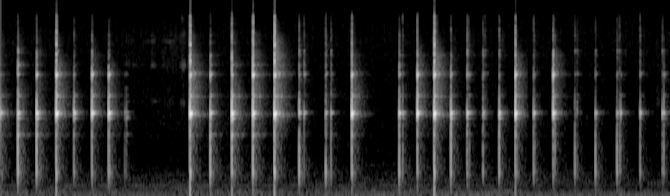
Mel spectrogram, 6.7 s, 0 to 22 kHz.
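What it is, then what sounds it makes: Plaster dig block knocked with a mallet. A square, solid plaster gemstone dig block with a stone-texture top, lying on a towel and held steady by hand, is knocked repeatedly with a small wooden mallet. The knocks are short, dry, bright clicks centered around 2 kHz that die out almost instantly, with a brief pause after the first burst. The taps then continue at a steady, quick pace.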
